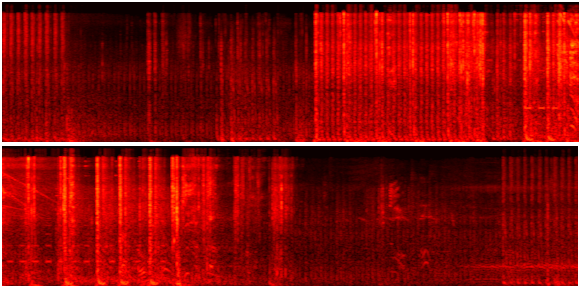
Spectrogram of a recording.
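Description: Rapid gunfire from Halo Infinite multiplayer, bursts of automatic shots and heavy impacts piling up loudly through the middle, with quieter stretches of game ambience before and after.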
